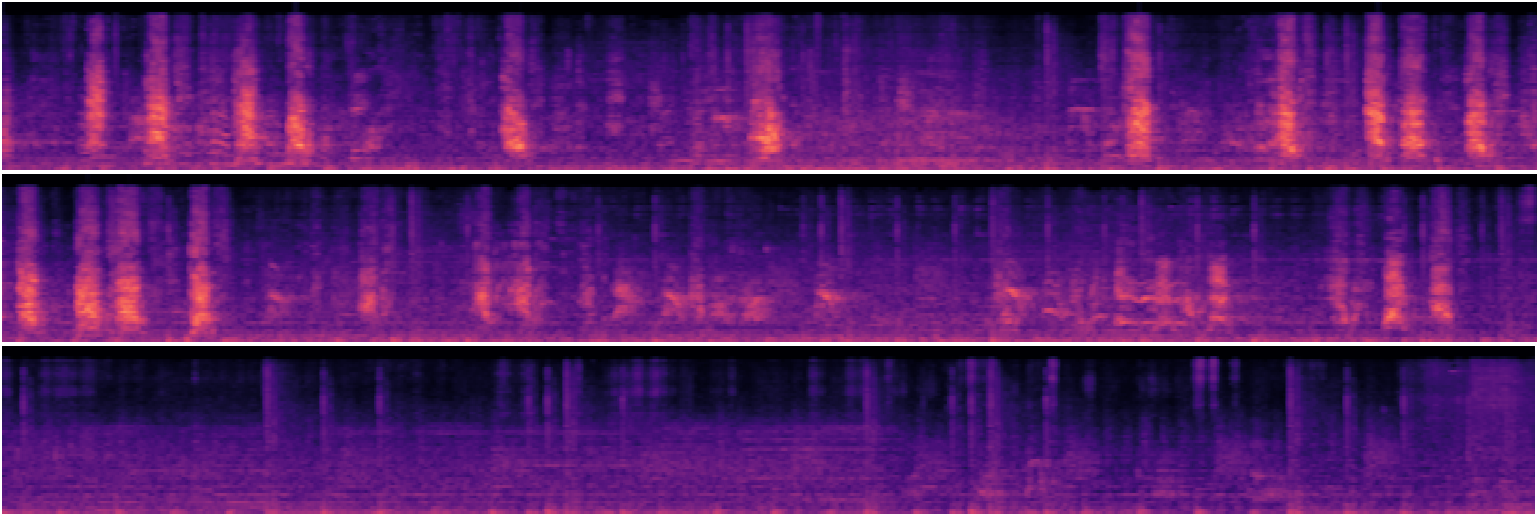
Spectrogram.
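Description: Dog barking in repeated sharp barks, often several in quick succession, through the first two-thirds, then stopping; the barking is that of a dog reacting before behaviour-modification training.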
